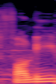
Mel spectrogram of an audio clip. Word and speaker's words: Foley: that's what you said Folly Folly is that the correct way of pronouncing it yes okay so if anybody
